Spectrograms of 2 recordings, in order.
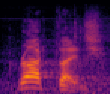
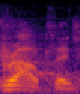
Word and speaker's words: Routledge: Would you please welcome the wonderful Patricia Routledge, pronounced Rutledge. Actually, it's Routledge, isn't it?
